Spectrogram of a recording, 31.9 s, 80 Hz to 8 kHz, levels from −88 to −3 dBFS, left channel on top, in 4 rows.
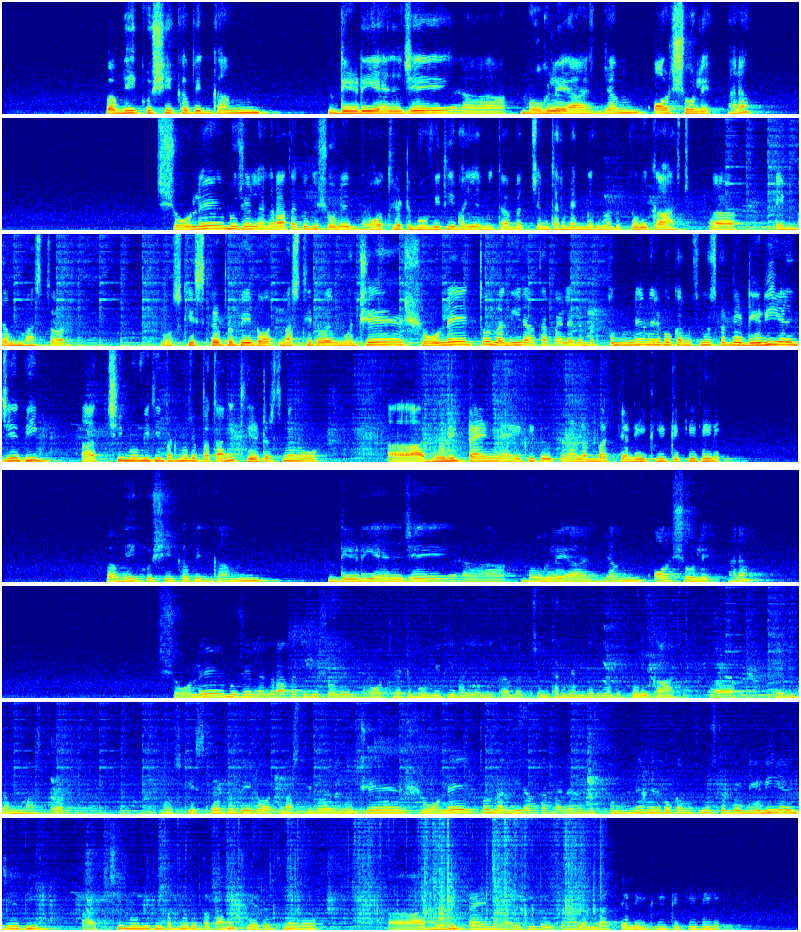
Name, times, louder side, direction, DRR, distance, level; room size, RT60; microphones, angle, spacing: voice 1, 1.0-2.6 3.3-7.5 9.5-14.7 15.0-15.3 15.7-16.6 17.5-24.4 24.7-27.1 27.8-31.1, left 7 dB, 80° left, 18 dB, 0.3 m, -27 dB
sound 1, 10.8-30.0, right 2 dB, 65° right, 1.6 m, -49 dB
sound 2, 15.2-22.0, left 1 dB, 25° left, 0.8 m, -42 dB
17.0 x 10.5 x 2.7 m, 0.81 s
head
